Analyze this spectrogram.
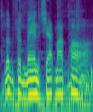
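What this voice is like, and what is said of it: Put-on Southern drawl. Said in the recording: “Are you going to say that Southern drawl?”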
